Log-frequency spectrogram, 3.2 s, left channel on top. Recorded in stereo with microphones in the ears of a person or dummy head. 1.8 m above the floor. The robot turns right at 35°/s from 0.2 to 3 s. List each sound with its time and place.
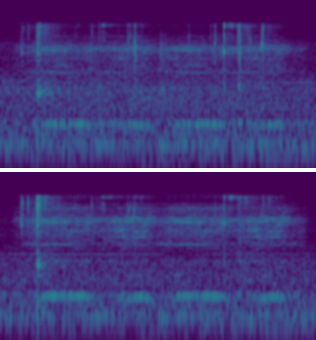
0.2 s chewing: 45° right (ahead or behind), 0.7 m; by 2.7 s 40° left (ahead or behind), 0.7 m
